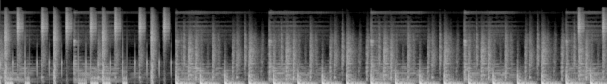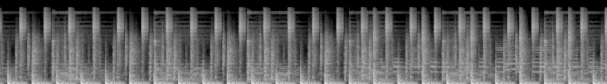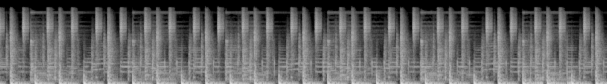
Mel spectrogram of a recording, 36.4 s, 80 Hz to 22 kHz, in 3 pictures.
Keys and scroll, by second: 4.2 super+z, 6.4 d, 27.6 Down, 27.9 Down, 30.4 Left, 31.4 Down, 34.1 Right, 34.5 Down.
